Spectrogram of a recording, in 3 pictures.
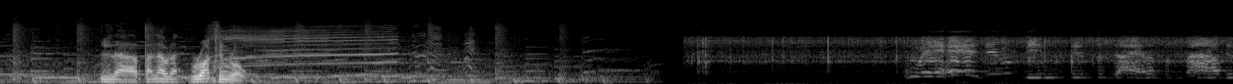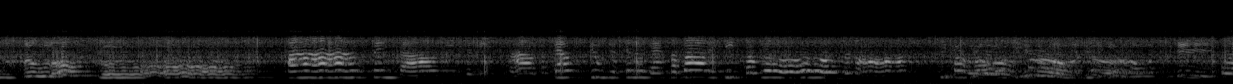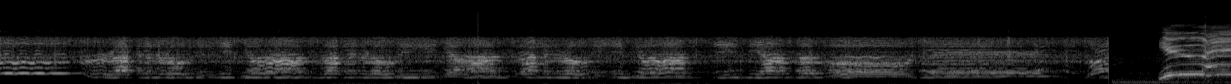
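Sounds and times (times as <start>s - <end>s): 
jubilee gospel singers harmonizing on an early phonograph recording: 0.0s - 5.1s, 9.0s - 36.9s
fuller brighter music: 0.0s - 6.7s
speech: 1.0s - 2.6s
phonograph record surface hiss: 6.8s - 35.8s.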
